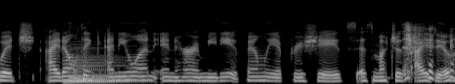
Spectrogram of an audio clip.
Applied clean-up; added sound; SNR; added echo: classical method spectral subtraction.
